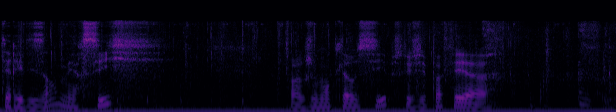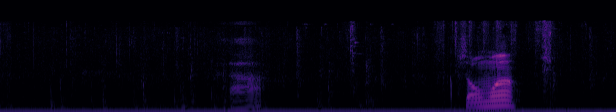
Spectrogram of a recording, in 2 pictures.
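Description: A young man talks with animation into a headset microphone, close up.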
